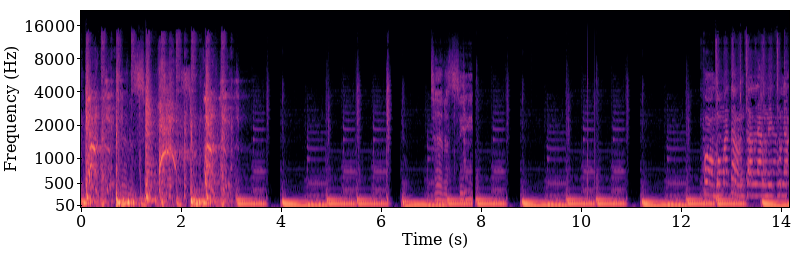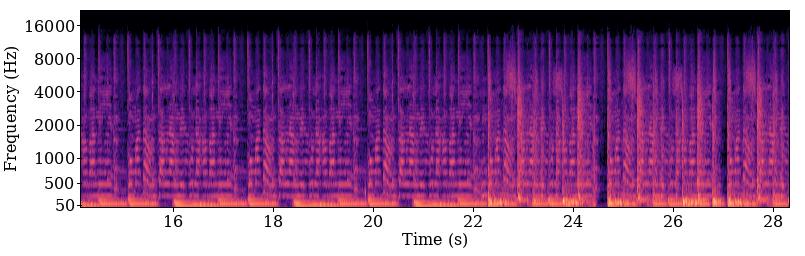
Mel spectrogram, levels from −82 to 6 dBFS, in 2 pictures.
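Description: At 10.14 to 10.30 s comes a double loud pop, then a single one at 19.84 s. Each is about 10 dB above the surrounding sound. They are likely voltage spikes from a plug, switch or static. On a waveform they appear as tall narrow spikes, and on a spectrogram as thin vertical broadband lines.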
